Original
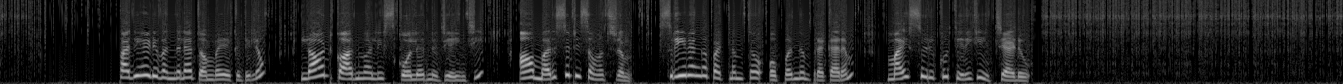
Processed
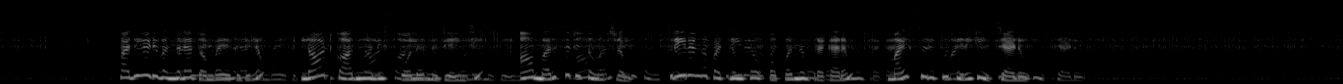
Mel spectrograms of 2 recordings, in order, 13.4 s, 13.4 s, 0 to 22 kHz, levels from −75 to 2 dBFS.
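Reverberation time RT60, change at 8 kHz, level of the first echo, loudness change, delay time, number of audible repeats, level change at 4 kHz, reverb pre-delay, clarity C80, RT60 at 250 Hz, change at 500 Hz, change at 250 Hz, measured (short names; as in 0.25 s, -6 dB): none, under -25 dB, -13.0 dB, -10.5 dB, 0.559 s, 1, -11.0 dB, none, none, none, -17.5 dB, -3.0 dB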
